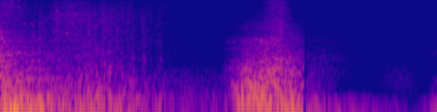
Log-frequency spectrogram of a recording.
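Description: Produced sound effects for an animated logo: the last hit of the intro music rings out and fades, then about two seconds in a whoosh with a shattering crash swells up and dies away.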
